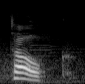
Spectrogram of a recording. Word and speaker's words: talk: Letter L is silent in some of the most famous and common words we use every day. Like when you say walk, talk, should, would, half. Letter N.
